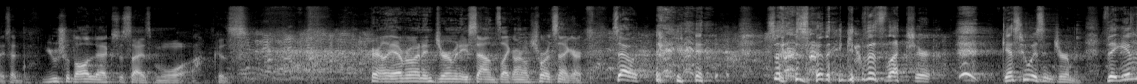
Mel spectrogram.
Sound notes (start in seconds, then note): 2.2 audience laughing; 5.2 laughing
